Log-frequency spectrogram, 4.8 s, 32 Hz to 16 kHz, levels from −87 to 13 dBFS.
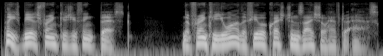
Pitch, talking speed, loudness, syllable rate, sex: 105 Hz, 250 wpm, -19 LUFS, 6.2 syllables/s, male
